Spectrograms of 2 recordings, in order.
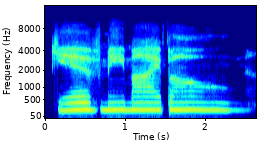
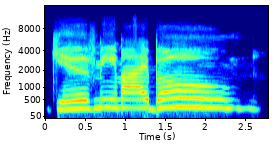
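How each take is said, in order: First: It is said in a tiny, soft voice. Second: It is said a little bit louder.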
